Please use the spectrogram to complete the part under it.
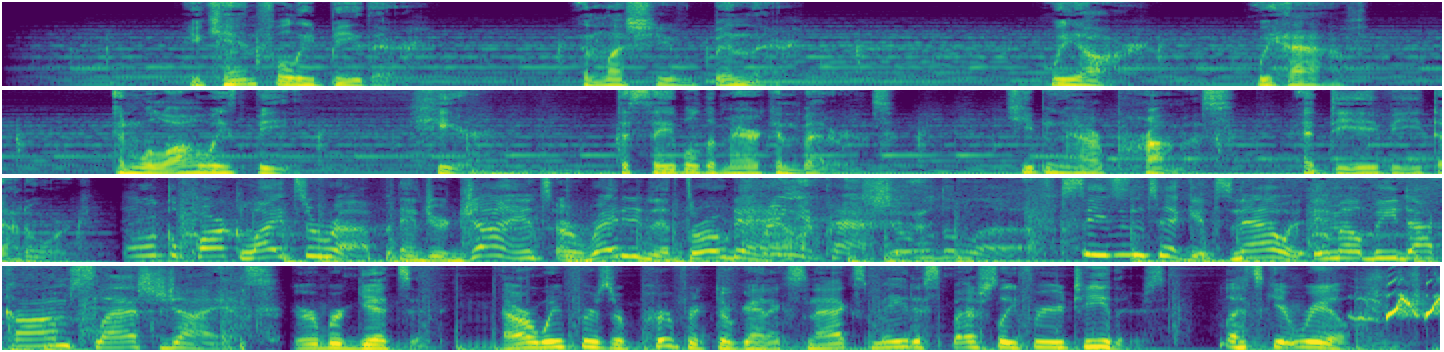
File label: Commercial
